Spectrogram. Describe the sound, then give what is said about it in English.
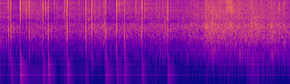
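Audience applause greets a hardware team at a tech presentation. About a dozen separate, sharp claps ring out first, then the sound thickens into fuller, continuous applause. “I think a bunch of the Parallax guys are in the audience. Are you not? Raise your hands if you're here, guys. So give those guys a hand.”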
